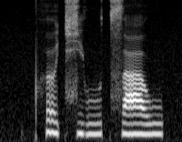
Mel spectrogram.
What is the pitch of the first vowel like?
falling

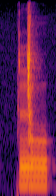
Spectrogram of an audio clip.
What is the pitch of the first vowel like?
low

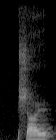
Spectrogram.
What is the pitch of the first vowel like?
low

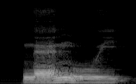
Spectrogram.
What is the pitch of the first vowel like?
rising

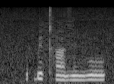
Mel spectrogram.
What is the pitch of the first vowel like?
high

